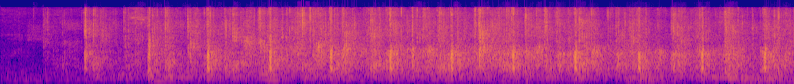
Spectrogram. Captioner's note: audience applauds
